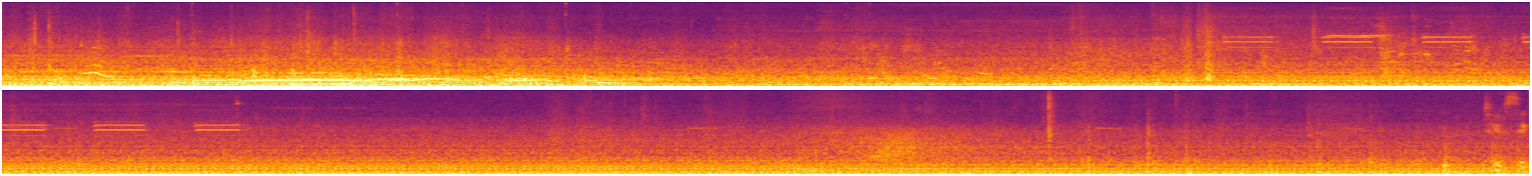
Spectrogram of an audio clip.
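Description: Interior drone of a London double-decker bus, with a steady engine note under road noise, louder for the first six seconds and then settling to a flatter hum. About halfway through, a run of about half a dozen short, high electronic beeps sounds, each a paired tone.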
